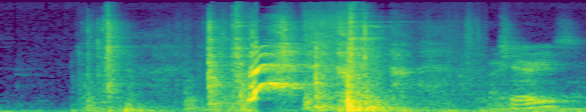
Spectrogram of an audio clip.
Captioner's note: Liz screams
